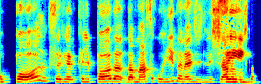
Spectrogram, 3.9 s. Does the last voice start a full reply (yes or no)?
no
